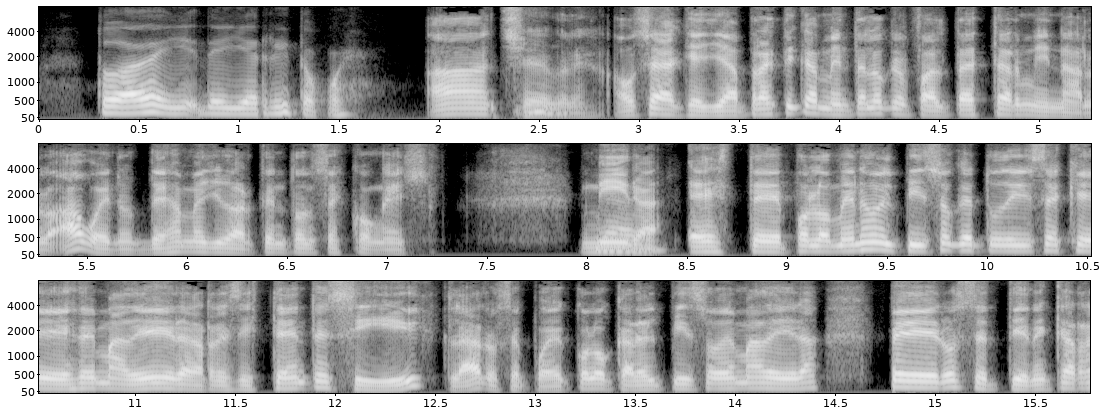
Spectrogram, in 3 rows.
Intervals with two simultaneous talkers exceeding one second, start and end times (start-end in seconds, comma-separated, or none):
none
